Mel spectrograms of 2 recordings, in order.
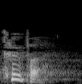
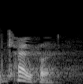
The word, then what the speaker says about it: Cowper: We only have to think of William Cooper. Some people will pronounce his name Cowper, C-O-W-P-E-R.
